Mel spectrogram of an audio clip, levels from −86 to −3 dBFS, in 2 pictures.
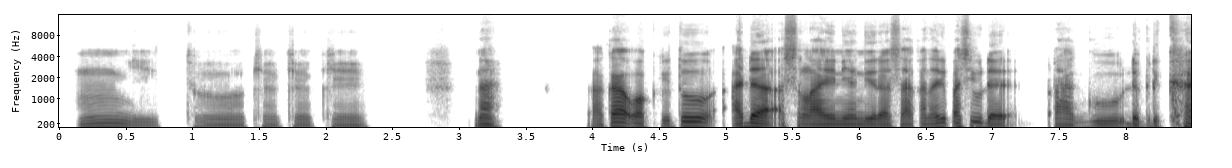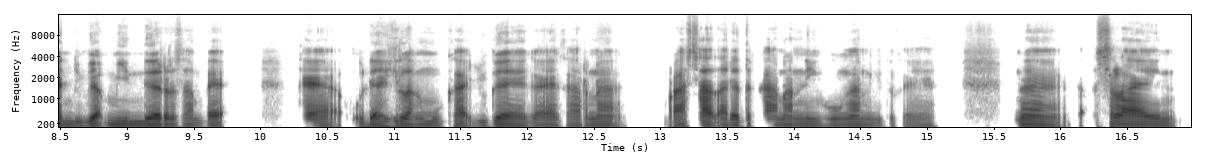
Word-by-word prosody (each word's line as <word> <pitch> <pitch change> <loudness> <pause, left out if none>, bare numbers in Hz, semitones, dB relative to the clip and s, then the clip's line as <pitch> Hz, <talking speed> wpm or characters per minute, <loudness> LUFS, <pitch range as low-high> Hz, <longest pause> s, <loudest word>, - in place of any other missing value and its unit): Mmm, 110 +2 -4
gitu, 85 +3 -15 0.4
oke - - -17
oke - - -14
oke. 85 +1 -14 1.0
Nah, 95 -2 +3 0.7
Kakak - - +6
waktu - - -1
itu 135 - 0 0.4
ada - - +7 0.3
selain 95 -1 +4
yang 95 0 +2
dirasakan 95 +1 +1
tapi 125 - +3
pasti 115 +5 0
udah 95 -7 +3 0.4
ragu 90 -1 -3 0.2
deg-degan 95 +2 +1
juga 90 +2 +2
minder, 95 0 +2
sampai 90 0 -1 0.6
kayak 85 -1 +1 0.2
udah 95 -1 0
hilang 90 -1 -1
muka 90 +2 -3
juga 90 +2 -2
ya, 90 -1 +2
Kak, 85 - -2
ya, - - -1
karena 90 0 -3 0.5
merasa - - -1 0.2
ada 90 0 0
tekanan 90 0 -3
lingkungan 90 0 -4
gitu, 90 - -15
Kak, 85 - -11
ya. 85 - -10 0.7
Nah, 95 -2 +2 0.4
selain 90 -2 +2
90 Hz, 140 wpm, -25 LUFS, 90-95 Hz, 1.0 s, ada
